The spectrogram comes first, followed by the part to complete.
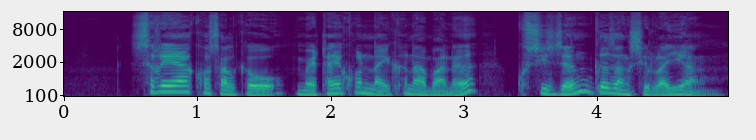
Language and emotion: Bodo, happy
